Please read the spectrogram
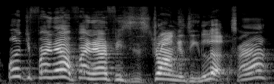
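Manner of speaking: high, loud, teasing; giggly voice. A narrator's reading. Loretta goading Iggy, giggly and high. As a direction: egg him on with giggles. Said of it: "strange, giggly voice".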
